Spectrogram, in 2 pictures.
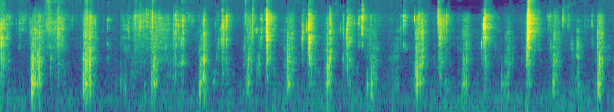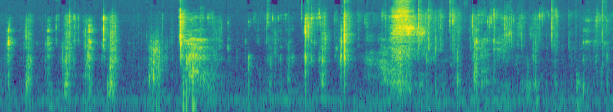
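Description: Close-miked eating: a person biting and chewing sauced meat, with a dense run of sharp, crisp crunches. The crunching is loudest about halfway through.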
